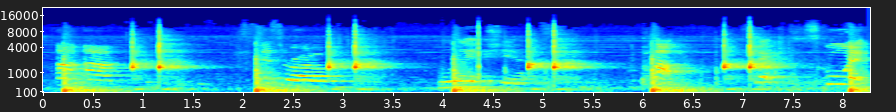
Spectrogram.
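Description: Stage-musical number opening: a deep note hits about every two seconds, each followed by a pair of sharp, woodblock-like clicks, with short voice phrases between the hits.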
